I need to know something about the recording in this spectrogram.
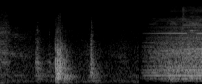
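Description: Hands click and knock against a machine.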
